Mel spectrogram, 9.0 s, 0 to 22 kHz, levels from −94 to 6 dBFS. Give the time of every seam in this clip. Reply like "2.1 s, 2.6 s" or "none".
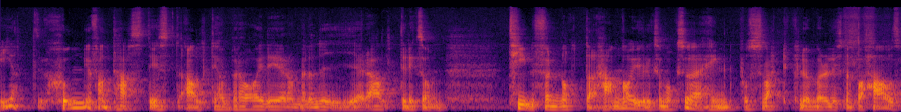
none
